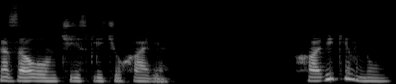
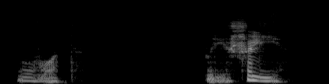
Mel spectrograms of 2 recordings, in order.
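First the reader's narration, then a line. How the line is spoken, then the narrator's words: Whispered. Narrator (Russian): шепнул ему Бойд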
